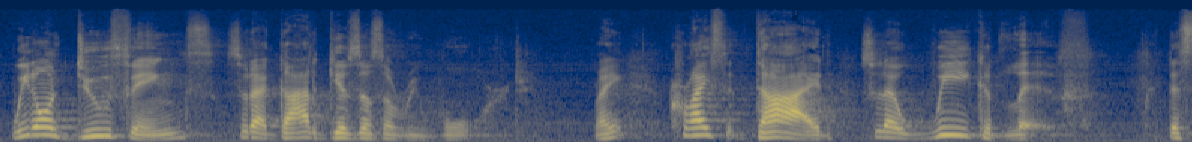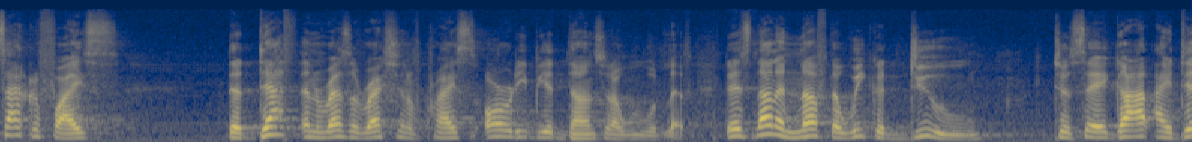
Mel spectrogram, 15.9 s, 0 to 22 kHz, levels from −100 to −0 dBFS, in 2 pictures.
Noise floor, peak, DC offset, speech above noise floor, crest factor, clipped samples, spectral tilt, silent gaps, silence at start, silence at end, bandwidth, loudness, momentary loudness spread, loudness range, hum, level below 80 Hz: -62 dBFS; -8 dBFS; under 0.1%; 33 dB; 22 dB; under 0.1%; -5 dB/octave; none; 0.1 s; 0 s; 16.5 kHz; -29 LUFS; 19 LU; 5 LU; none; -70 dBFS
